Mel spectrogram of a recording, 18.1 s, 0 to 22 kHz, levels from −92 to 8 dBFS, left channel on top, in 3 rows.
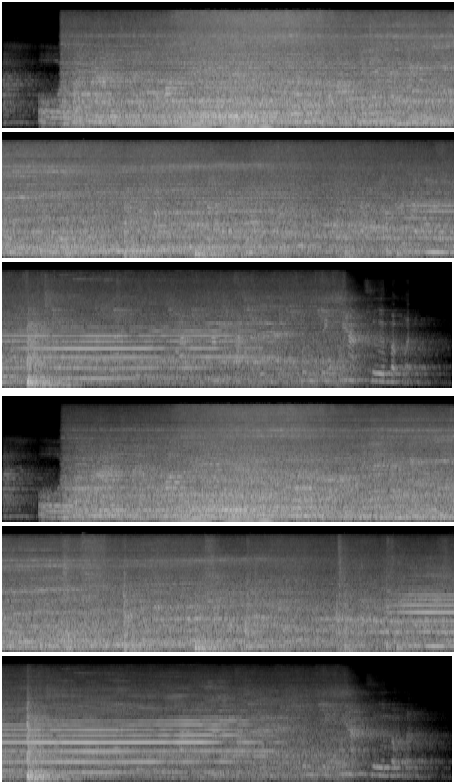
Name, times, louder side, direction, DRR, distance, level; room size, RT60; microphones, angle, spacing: voice 1, 0.5-7.0 11.3-12.3, left 1 dB, 25° left, -4 dB, 1.3 m, -34 dB
sound 1, 0.8-16.7, left 2 dB, 90° left, 2.1 m, -29 dB
voice 2, 4.6-5.2 7.8-8.2 8.5-12.5 13.0-13.8 14.3-14.5 14.8-17.5, left 2 dB, 70° left, 2 dB, 1.5 m, -41 dB
sound 2, 6.4-12.6, right 1 dB, 70° right, 3.2 m, -33 dB
Bowed string instrument, 11.1-16.2, right 5 dB, 25° right, 0.5 m, -30 dB
16.0 x 10.0 x 4.0 m, 1.5 s
head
